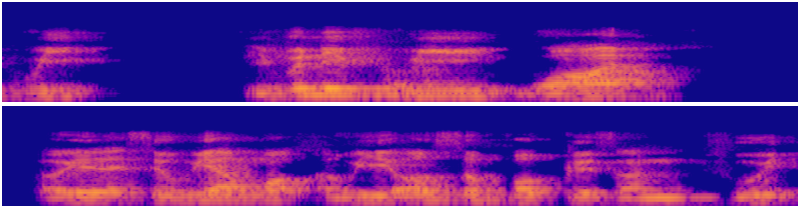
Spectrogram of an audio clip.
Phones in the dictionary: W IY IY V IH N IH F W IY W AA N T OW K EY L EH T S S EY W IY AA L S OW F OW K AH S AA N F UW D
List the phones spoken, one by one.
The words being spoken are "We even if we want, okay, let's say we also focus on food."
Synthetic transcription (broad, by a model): W IY IY V IH N IH F W IY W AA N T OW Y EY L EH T S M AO W IY AA L S OW F OW K AH S AA N F UW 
